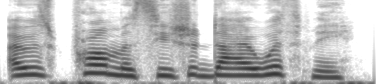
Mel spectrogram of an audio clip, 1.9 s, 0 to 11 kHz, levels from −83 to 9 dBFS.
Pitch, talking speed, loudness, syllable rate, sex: 245 Hz, 255 wpm, -17 LUFS, 5.8 syllables/s, female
